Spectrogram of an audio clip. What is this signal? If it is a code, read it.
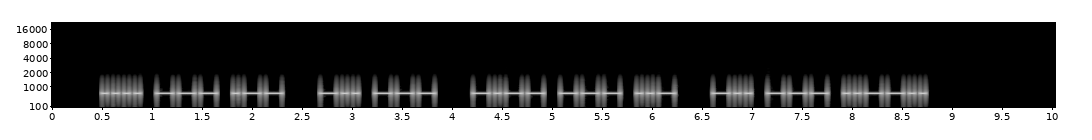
Morse code, heard as a keyed tone, about 22 wpm, 700 Hz. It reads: HOW DO YOU DO?
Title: Sentences from Top 100 Words 22wpm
